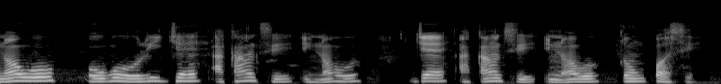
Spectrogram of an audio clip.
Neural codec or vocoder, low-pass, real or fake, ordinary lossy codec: none; 7.2 kHz; real; AAC, 48 kbps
